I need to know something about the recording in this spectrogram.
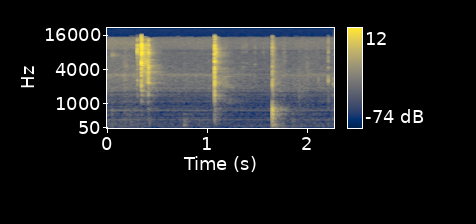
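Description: Three sharp clicks of a fountain pen being handled, the first one doubled, as its cap is pushed on and the pen is laid down on a paper notebook.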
